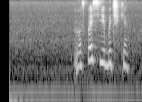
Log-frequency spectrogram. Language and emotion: Russian, positive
